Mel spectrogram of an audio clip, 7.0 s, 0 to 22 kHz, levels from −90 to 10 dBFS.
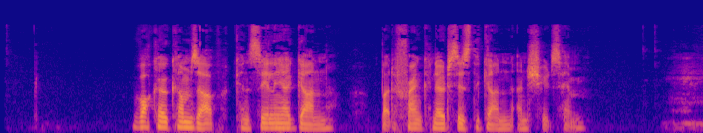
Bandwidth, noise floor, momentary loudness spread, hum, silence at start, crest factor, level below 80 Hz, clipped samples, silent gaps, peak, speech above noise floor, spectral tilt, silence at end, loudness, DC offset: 11.5 kHz; -72 dBFS; 15 LU; none; 1.35 s; 22 dB; -46 dBFS; under 0.1%; none; -2 dBFS; 52 dB; -4 dB/octave; 0 s; -20 LUFS; under 0.1%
